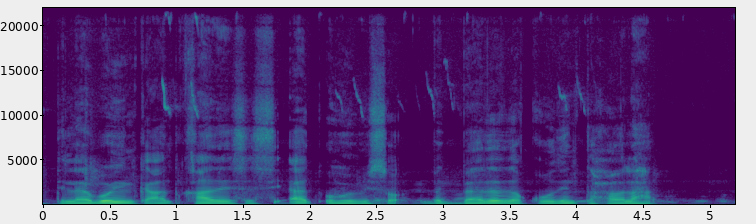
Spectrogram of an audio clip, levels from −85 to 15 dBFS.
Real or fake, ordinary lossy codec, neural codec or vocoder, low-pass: real; none; none; none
